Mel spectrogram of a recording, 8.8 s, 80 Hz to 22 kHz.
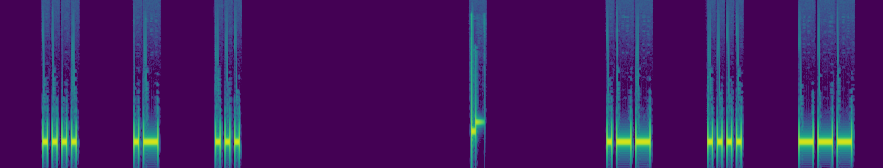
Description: Morse code, heard as a keyed tone, about 25 wpm, spaced as for 12 wpm, 700 Hz. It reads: HAS WHO
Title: 4x Character Spacing - Top 200 Words - 25wpm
